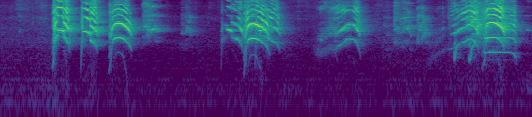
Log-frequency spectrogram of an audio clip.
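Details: Harsh, rasping screeches from a pet Indian ring-necked parrot, delivered in quick clustered bursts with brief gaps between them.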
